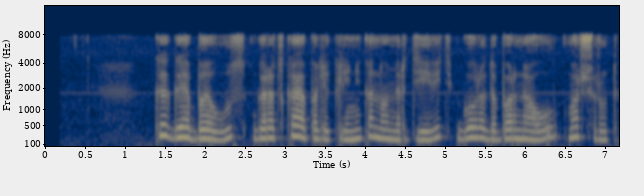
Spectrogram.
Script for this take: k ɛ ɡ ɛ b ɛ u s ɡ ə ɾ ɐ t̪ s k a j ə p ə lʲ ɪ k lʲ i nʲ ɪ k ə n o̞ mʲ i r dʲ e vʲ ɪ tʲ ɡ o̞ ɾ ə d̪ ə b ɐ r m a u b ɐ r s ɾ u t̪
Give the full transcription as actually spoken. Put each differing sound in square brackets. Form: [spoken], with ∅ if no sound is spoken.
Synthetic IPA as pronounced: k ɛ ɡ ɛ b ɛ u s ɡ ə ɾ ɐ t̪ s k a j ə p ə lʲ ɪ k lʲ i nʲ ɪ k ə n o̞ mʲ [ɪ] r dʲ e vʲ ɪ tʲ ɡ o̞ ɾ ə d̪ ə b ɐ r [n] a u [m] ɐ r [ʂ] ɾ u t̪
